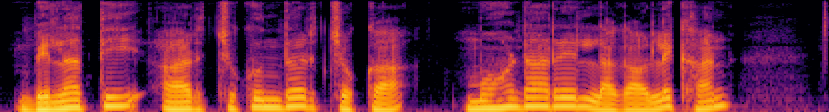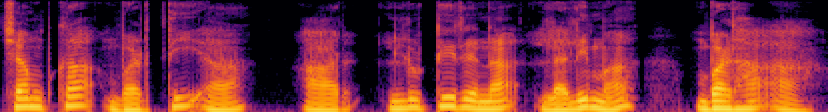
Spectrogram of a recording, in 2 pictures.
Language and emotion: Santali, neutral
